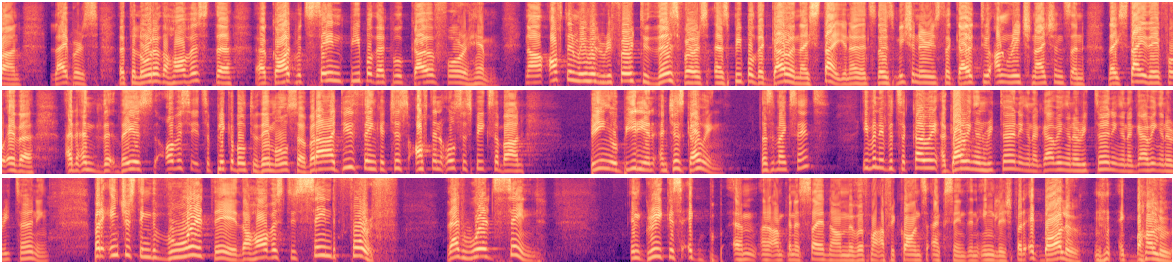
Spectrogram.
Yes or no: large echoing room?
yes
